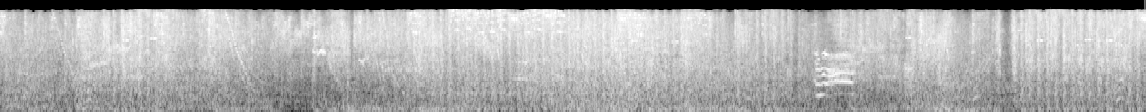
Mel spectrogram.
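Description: Rapid gunfire blasts out.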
